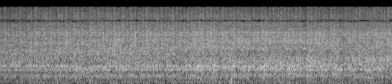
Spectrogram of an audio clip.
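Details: Ford Cortina Mk3 with newly rebuilt 2.0 Pinto engine, first test run without air cleaner: steady, even idle under a loud open intake hiss, no knocks or misses; healthy idle.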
